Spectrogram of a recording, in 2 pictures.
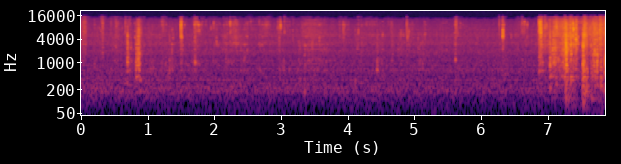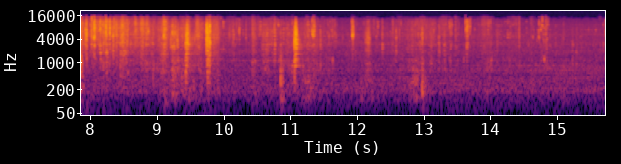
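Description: Cardboard pizza box being handled and lifted: a burst of scraping and rustling about seven seconds in, then scattered knocks and clicks as the box is moved about. Before that there are only a few small clicks over a quiet background.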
